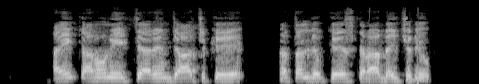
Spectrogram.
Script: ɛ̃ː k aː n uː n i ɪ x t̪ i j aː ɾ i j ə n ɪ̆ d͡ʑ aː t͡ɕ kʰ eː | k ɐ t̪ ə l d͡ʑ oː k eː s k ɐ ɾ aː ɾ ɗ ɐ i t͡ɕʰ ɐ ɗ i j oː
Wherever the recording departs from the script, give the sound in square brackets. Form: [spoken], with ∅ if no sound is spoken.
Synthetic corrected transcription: ɛ̃ː k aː n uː n i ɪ x t̪ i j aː ɾ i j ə n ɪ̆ d͡ʑ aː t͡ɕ kʰ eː | k ɐ t̪ ə l d͡ʑ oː k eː s k ɐ ɾ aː ɾ ɗ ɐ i t͡ɕʰ ɐ ɗ i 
